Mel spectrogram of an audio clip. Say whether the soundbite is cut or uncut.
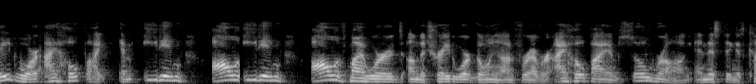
cut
